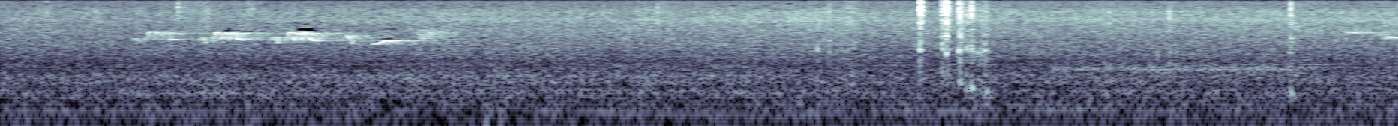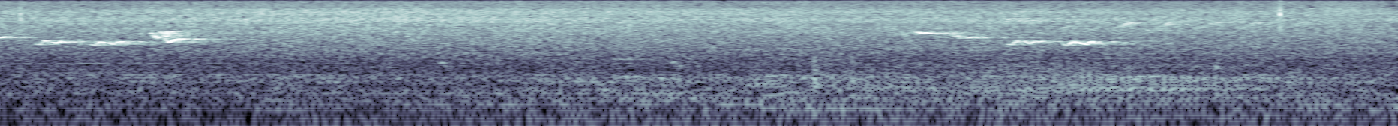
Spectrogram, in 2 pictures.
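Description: Outdoor ambience: steady background hiss with a bird calling three times, each call a short run of chirps stepping down in pitch. A brief cluster of sharp clicks about six seconds in.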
